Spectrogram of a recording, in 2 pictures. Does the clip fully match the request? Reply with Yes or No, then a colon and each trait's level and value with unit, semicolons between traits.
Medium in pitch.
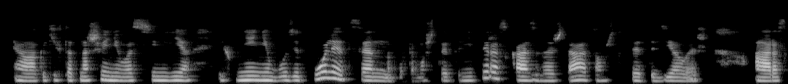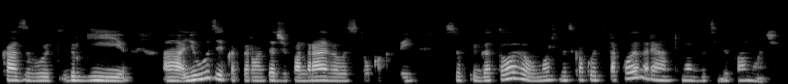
Yes: medium, 180 Hz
